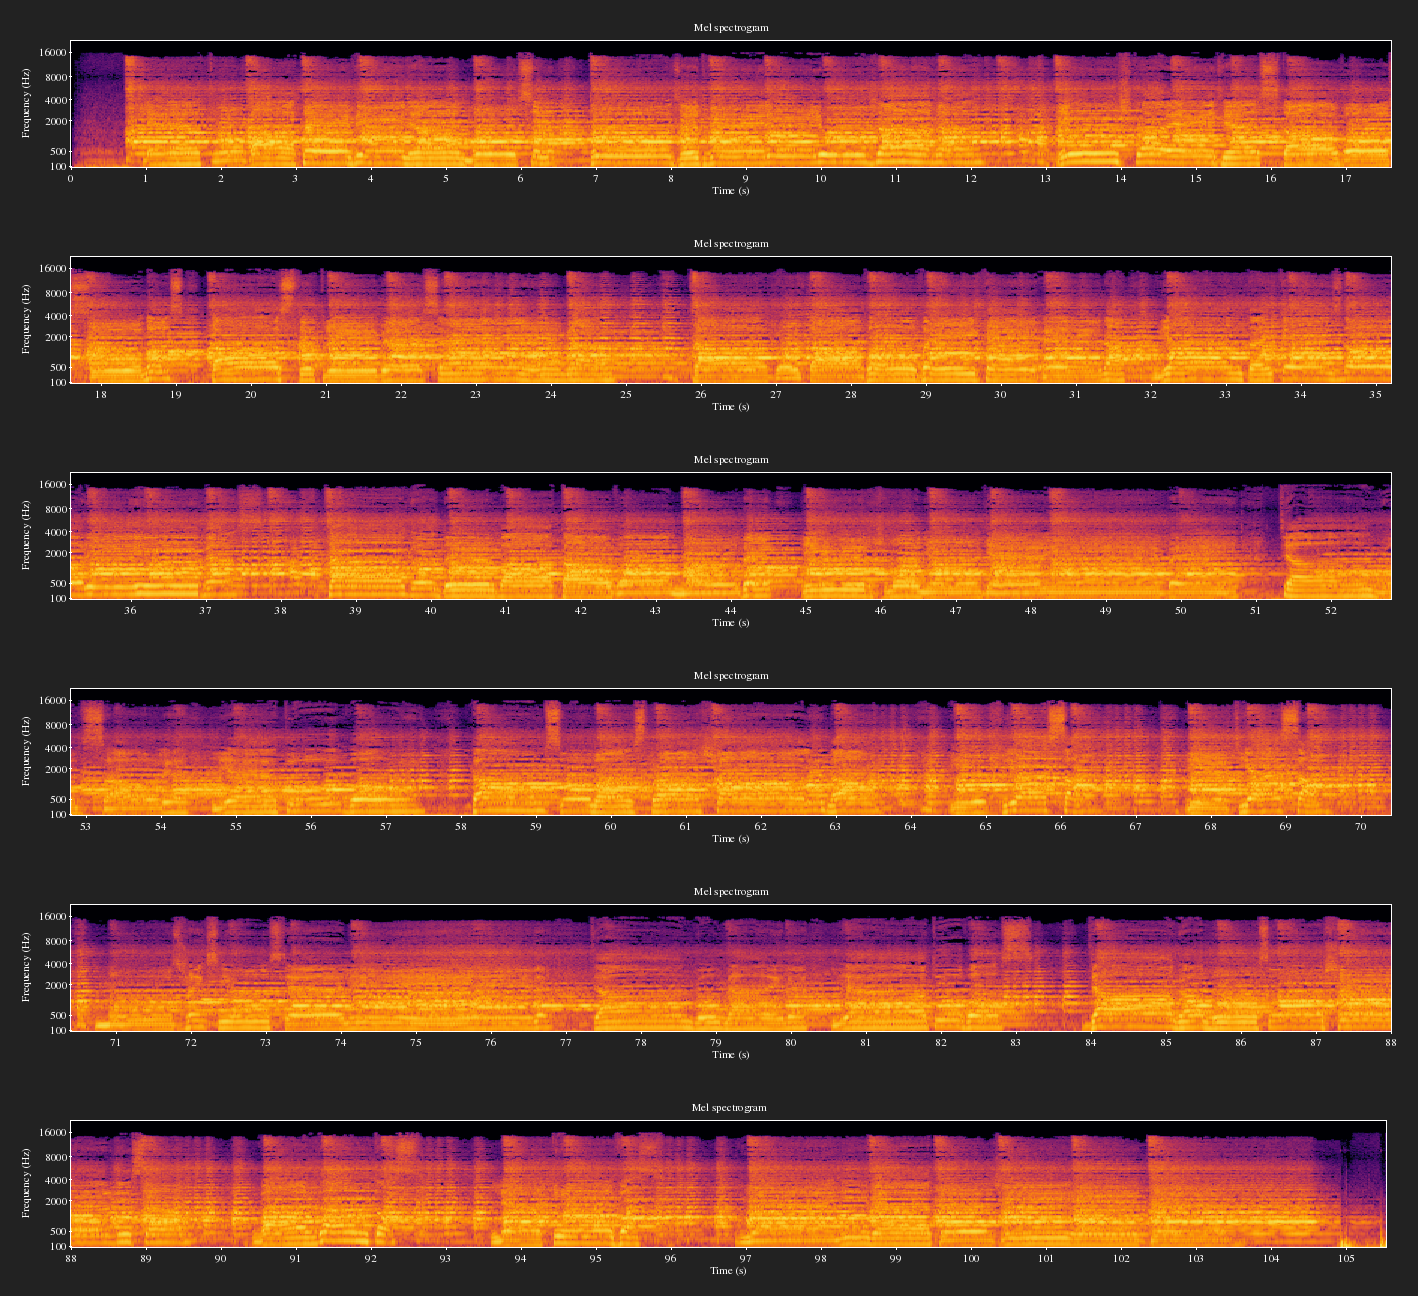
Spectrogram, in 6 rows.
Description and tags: Lithuanian anthem sung by an ethnical Lithuanian born abroad
There is a tradition to sing the National song by every Lithuanian origin person no matter where they are in the world or space! 6 July at 9 pm Vilnius Time. Dainuokim kartu
Lietuvos himnas dainuoja Lietuviškos kilmė asmuo gime užsenije
#TautiškaGiesmė #GyvaTradicija #Liepos6
Eu, Europe, gesme, hymnas, Lietuvos, world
